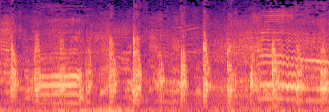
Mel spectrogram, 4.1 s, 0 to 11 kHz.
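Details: Cape fur seals gathered at Cape Cross along the Skeleton Coast, a colony numbering over 100,000; bleating, harmonic calls overlapping with short sharp barks, several each second, crowded rocky shore.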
